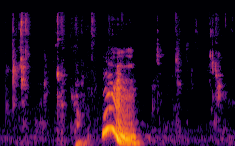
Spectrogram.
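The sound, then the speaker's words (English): Soft, quiet chewing of a blueberry Airhead taffy candy, with faint mouth clicks and one louder, brief murmur in the middle. “Well, I'm trying blueberry. Uh-huh. I'm gonna eat this blueberry Airhead. So it should taste like the way it smells.”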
